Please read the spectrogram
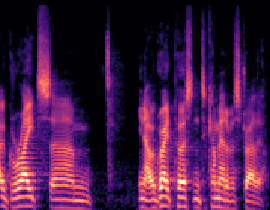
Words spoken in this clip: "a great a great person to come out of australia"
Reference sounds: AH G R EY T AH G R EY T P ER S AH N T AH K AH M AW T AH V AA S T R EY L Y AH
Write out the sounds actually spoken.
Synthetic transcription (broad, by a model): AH G R EY T AH G R EY T P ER S N T AH K AH M AW T AH V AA S T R EY L Y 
